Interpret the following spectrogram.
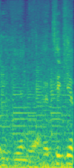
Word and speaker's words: Hatzikin: He's also Hatzikin is how you pronounce that.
